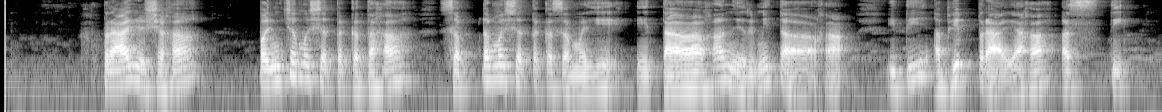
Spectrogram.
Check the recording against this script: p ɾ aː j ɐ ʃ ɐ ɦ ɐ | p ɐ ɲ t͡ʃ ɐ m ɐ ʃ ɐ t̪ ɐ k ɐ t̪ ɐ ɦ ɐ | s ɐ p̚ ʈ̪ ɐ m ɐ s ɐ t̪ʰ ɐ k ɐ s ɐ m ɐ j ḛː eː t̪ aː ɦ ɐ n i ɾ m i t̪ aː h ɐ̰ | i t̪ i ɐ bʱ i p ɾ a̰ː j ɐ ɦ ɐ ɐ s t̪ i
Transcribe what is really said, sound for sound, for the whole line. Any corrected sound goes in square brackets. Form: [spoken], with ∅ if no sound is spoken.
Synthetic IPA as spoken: p ɾ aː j ɐ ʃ ɐ ɦ ɐ | p ɐ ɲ t͡ʃ ɐ m ɐ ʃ ɐ t̪ ɐ k ɐ t̪ ɐ ɦ ɐ | s ɐ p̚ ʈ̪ ɐ m ɐ [ʃ] ɐ [t̪] ɐ k ɐ s ɐ m ɐ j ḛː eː t̪ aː ɦ ɐ n i ɾ m i t̪ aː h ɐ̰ | i t̪ i ɐ bʱ i p ɾ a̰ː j ɐ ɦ ɐ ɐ s t̪ i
